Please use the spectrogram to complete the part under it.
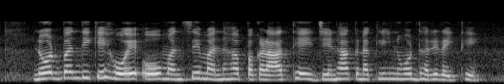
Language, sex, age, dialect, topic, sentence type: Chhattisgarhi, female, 46-50, Central, banking, statement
